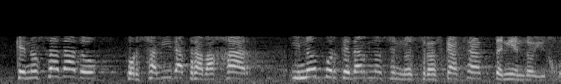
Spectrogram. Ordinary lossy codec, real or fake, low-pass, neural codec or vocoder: none; real; 3.6 kHz; none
